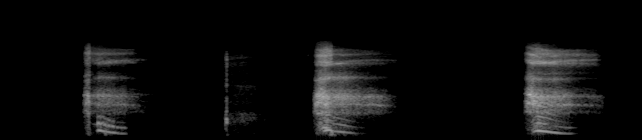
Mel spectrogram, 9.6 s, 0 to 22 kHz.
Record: {
  "exhalation_length": "9.6 s",
  "exhalation_amplitude": 28453,
  "exhalation_signal_mean_std_ratio": 0.35,
  "survey_phase": "beta (2021-08-13 to 2022-03-07)",
  "age": "45-64",
  "gender": "Female",
  "wearing_mask": "No",
  "symptom_new_continuous_cough": true,
  "symptom_runny_or_blocked_nose": true,
  "symptom_shortness_of_breath": true,
  "symptom_sore_throat": true,
  "symptom_abdominal_pain": true,
  "symptom_fatigue": true,
  "symptom_fever_high_temperature": true,
  "symptom_headache": true,
  "symptom_onset": "2 days",
  "smoker_status": "Never smoked",
  "respiratory_condition_asthma": false,
  "respiratory_condition_other": false,
  "recruitment_source": "Test and Trace",
  "submission_delay": "2 days",
  "covid_test_result": "Positive",
  "covid_test_method": "RT-qPCR",
  "covid_ct_value": 27.8,
  "covid_ct_gene": "ORF1ab gene",
  "covid_ct_mean": 28.0,
  "covid_viral_load": "630 copies/ml",
  "covid_viral_load_category": "Minimal viral load (< 10K copies/ml)"
}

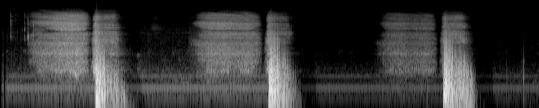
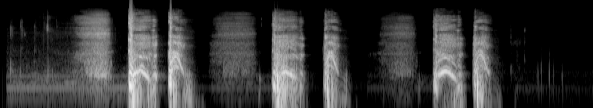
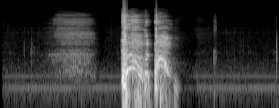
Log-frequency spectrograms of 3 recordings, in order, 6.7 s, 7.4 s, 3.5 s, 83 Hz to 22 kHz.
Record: {
  "exhalation_length": "6.7 s",
  "exhalation_amplitude": 32768,
  "exhalation_signal_mean_std_ratio": 0.27,
  "three_cough_length": "7.4 s",
  "three_cough_amplitude": 32768,
  "three_cough_signal_mean_std_ratio": 0.35,
  "cough_length": "3.5 s",
  "cough_amplitude": 32768,
  "cough_signal_mean_std_ratio": 0.29,
  "survey_phase": "beta (2021-08-13 to 2022-03-07)",
  "age": "18-44",
  "gender": "Male",
  "wearing_mask": "No",
  "symptom_none": true,
  "smoker_status": "Current smoker (1 to 10 cigarettes per day)",
  "respiratory_condition_asthma": false,
  "respiratory_condition_other": false,
  "recruitment_source": "REACT",
  "submission_delay": "1 day",
  "covid_test_result": "Negative",
  "covid_test_method": "RT-qPCR",
  "influenza_a_test_result": "Negative",
  "influenza_b_test_result": "Negative"
}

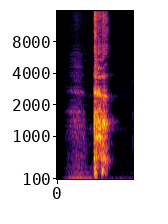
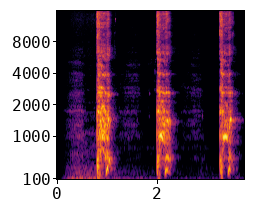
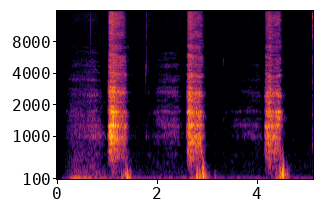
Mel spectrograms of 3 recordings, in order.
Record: {
  "cough_length": "1.5 s",
  "cough_amplitude": 32768,
  "cough_signal_mean_std_ratio": 0.38,
  "three_cough_length": "3.8 s",
  "three_cough_amplitude": 32768,
  "three_cough_signal_mean_std_ratio": 0.42,
  "exhalation_length": "5.1 s",
  "exhalation_amplitude": 32766,
  "exhalation_signal_mean_std_ratio": 0.4,
  "survey_phase": "beta (2021-08-13 to 2022-03-07)",
  "age": "45-64",
  "gender": "Male",
  "wearing_mask": "No",
  "symptom_none": true,
  "smoker_status": "Ex-smoker",
  "respiratory_condition_asthma": false,
  "respiratory_condition_other": false,
  "recruitment_source": "REACT",
  "submission_delay": "6 days",
  "covid_test_result": "Negative",
  "covid_test_method": "RT-qPCR",
  "influenza_a_test_result": "Negative",
  "influenza_b_test_result": "Negative"
}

